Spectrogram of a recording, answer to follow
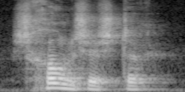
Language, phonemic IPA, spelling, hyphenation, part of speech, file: Dutch, /ˈsxoːnˌzʏs.tər/, schoonzuster, schoon‧zus‧ter, noun, Nl-schoonzuster.ogg
- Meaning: sister-in-law (brother's wife or spouse's sister)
